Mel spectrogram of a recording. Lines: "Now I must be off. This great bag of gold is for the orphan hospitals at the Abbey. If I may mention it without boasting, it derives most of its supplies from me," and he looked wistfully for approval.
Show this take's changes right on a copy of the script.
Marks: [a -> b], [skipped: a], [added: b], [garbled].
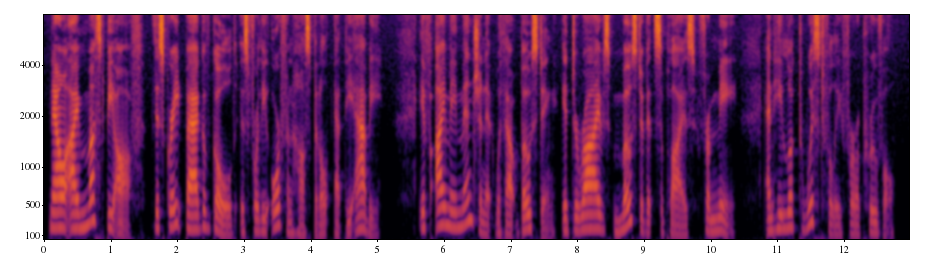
"Now I must be off. This great bag of gold is for the orphan [hospitals -> hospital] at the Abbey. If I may mention it without boasting, it derives most of its supplies from me," and he looked wistfully for approval.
